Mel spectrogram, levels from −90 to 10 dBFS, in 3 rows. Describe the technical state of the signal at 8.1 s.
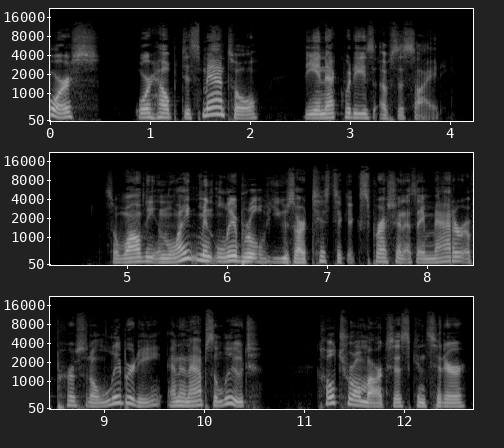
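At 8.1 s the speech carries MP2 compression damage, present across the whole clip: it sounds dull, with a gurgling, granular edge. The likely cause is MPEG Layer II coding starved of bits, consistent with roughly 80 kbps, switching off upper sub-bands. A spectrogram shows flickering, blocky gaps above a ragged cutoff.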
